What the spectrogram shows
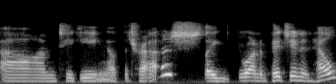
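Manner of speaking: mock light, playful, teasing joking tone. Retelling own reply to a woman while picking up trash: retelling own joking reply. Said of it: "sort of jokingly".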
